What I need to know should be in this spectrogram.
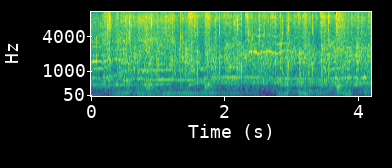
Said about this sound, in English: Give yourselves an applause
